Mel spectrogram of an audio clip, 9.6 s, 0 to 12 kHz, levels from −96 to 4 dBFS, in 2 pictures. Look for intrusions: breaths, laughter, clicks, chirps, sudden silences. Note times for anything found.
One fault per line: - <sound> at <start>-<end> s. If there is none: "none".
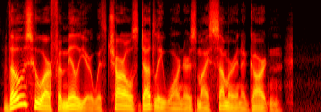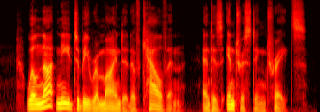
none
